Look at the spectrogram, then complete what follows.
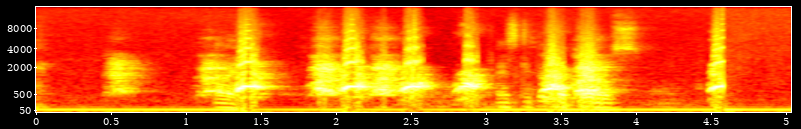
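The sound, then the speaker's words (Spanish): Several small dogs yap in quick, irregular bursts of sharp, high-pitched barks, fairly loud, over a faint steady low hum, ending with one last isolated yip. “bueno, ya caían los perritos.”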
